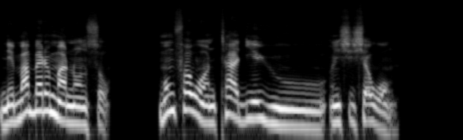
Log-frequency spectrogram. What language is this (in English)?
Akan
